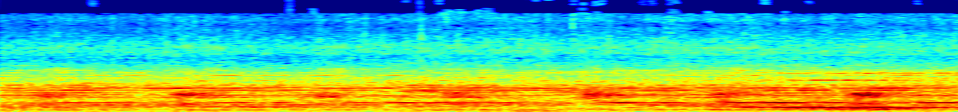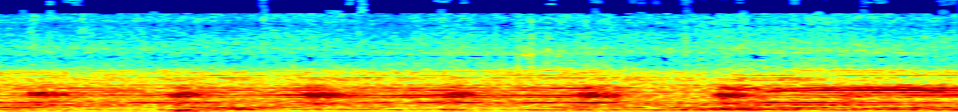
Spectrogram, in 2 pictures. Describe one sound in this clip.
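A model steam locomotive's sound system chuffs in a steady beat.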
